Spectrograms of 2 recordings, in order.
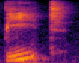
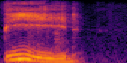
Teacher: you'll notice that beat is very short but bead is much longer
